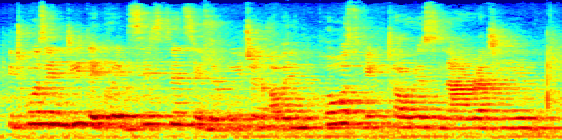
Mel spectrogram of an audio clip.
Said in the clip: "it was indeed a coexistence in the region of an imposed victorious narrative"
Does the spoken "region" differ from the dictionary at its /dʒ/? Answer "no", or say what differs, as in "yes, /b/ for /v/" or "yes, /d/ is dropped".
no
